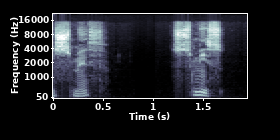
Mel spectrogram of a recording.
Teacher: japanese doesn't normally allow for double consonants like sm you usually need to put a vowel between them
